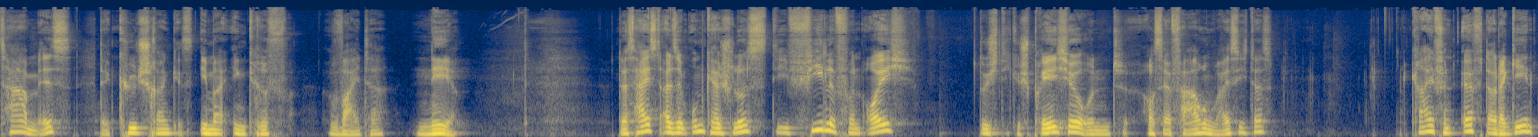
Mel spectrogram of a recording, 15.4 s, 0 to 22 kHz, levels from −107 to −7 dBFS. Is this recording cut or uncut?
cut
